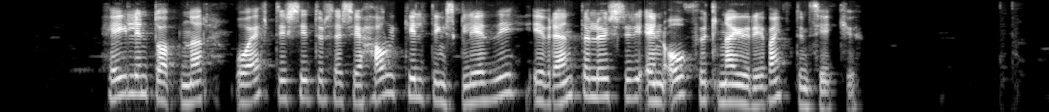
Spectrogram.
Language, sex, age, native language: Icelandic, female, 70-79, Icelandic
